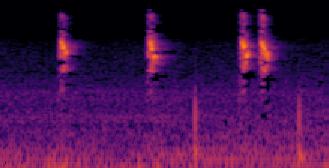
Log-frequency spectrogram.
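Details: Long-tailed shrike in vigorous 'gacor' song, a recording meant to prompt reluctant shrikes to sing: four short harsh chirps, spaced irregularly with a pair near the end, over a quiet low hum.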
